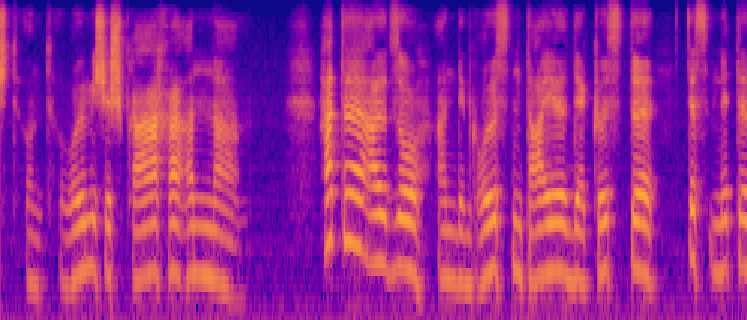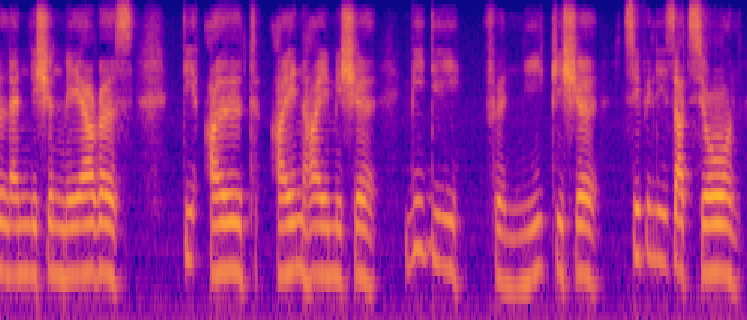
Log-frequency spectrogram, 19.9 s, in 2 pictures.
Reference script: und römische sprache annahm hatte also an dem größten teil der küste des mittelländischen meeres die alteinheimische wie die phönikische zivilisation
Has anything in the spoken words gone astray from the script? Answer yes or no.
no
